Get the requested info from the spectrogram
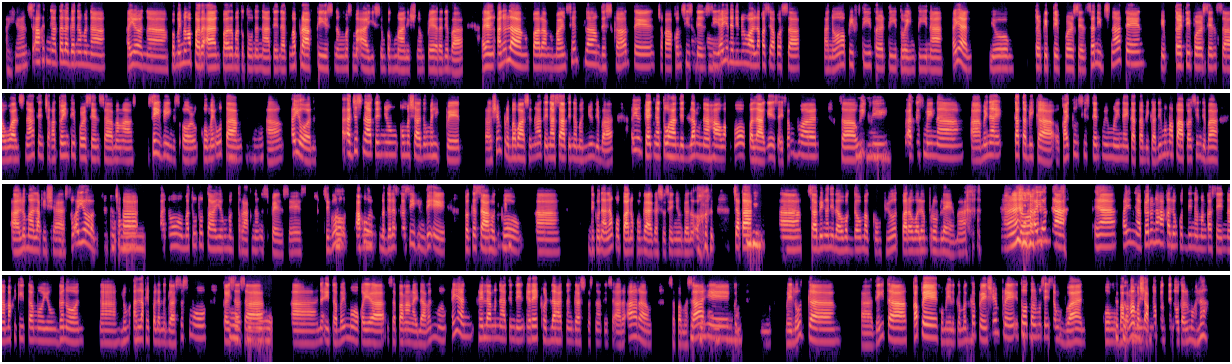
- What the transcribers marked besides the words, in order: chuckle; laughing while speaking: "ganoon"; laugh; laugh; laugh
- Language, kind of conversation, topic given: Filipino, unstructured, Bakit parang mahirap mag-ipon kahit may kita?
